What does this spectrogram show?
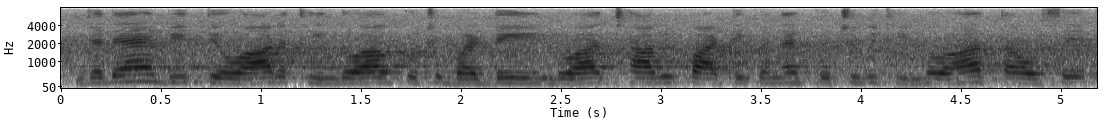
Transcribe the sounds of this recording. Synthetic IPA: d͡ʑɐɗɦɪ̃bɪt̪joːʋaːɾt̪ʰĩːn̆d̪oaːɦekʊd͡ʑʱʊ̆bʱɐɖʱeɦĩːn̆d̪oaːɦet͡ɕʰaːbʱɪpaːɾʈikɐ̃nakʊd͡ʑʱʊbʱɪt̪ʰĩːnd̪oaːɦet̪ɐʊse

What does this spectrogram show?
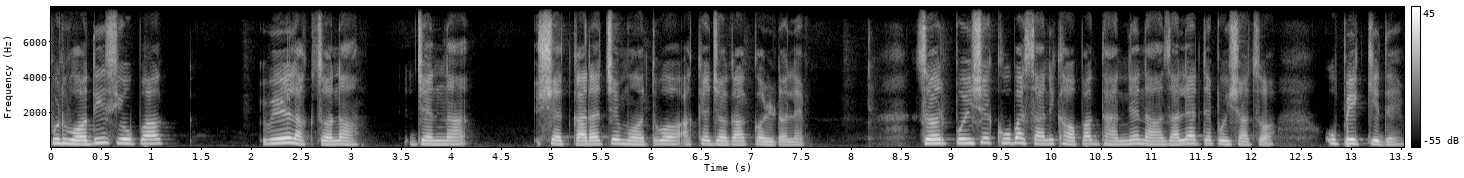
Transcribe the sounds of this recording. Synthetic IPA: puːɳʋɔd̪iːsjɔwpak̚ | ʋeɭlaɡt͡s̪ɔna | d͡ʑɛnːa | ɕɛt̪kaɾat͡ɕeməɦət̪ʋəa̰kʰed͡ʑəɡakəɭʈəlḛ | d͡zəɾpəjɕekʰuːbasaañikʰawpak̚d̪ʱanjənad͡zaljaɾt̪epəjɕat͡sɔ̰ | upekːit̪ẽ

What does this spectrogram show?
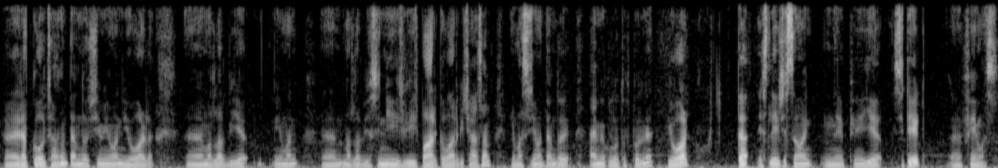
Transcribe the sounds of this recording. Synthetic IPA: ɾʲɐt̪koːlt͡ʃʰaːsɐnt̪ɐmd̪oːt͡ʃʰimjimɐnjoʋɐɽ | mɐt̪lɐbjijimɐn | mɐt̪lɐbjisiniːd͡ʒʋiːd͡ʒpaːɾkɐʋaːɾkit͡ʃʰaːs̬ɐnjimɐsit͡ʃʰimɐnt̪ɐmd̪oɛmiklot̪uft̪ulnijoʋɐɽ | t̪ɐisleːt͡ʃʰisɐʋɐnʲ | jisiʈeːʈ | pʰeːmɐs

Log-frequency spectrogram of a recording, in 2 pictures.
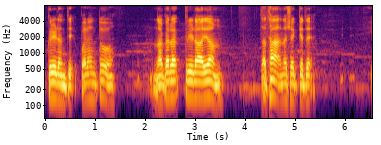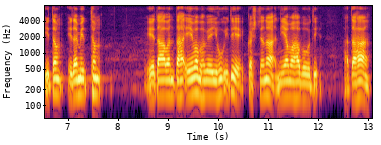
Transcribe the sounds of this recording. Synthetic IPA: kɾiɽɐnt̪ipɐɾɐnt̪u | nɐɡɐɾɐkɾiɽaːjaːm | t̪ɐ̰t̪ʰaːnɐʃɐkjɐt̪eː | ḭt̪ɐmit̪ɐmit̪ʰːɐm | ḛːt̪aːʋɐnt̪ɐɦɐʔeːʋɐbʱɐʋeːjuɦuʔit̪ikɐʂt͡ʃɐnɐnijɐmɐɦɐbʱɐʋɐt̪i | ɐ̰t̪ɐɦɐ

